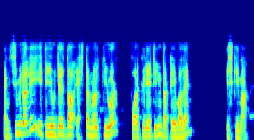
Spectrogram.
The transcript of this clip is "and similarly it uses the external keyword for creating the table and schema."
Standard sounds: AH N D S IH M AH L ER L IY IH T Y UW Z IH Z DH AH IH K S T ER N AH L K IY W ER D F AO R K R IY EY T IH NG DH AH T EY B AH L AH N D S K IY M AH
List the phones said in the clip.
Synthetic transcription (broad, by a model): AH N D S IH M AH L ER L IY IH T Y UW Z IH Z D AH IH K S T ER N AH L K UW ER D F AO R K R IY EY T IH NG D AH T EY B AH L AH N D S K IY M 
